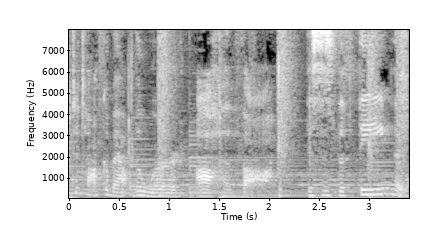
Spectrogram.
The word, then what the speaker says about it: Ahavah: Ahavah, yes, you did.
